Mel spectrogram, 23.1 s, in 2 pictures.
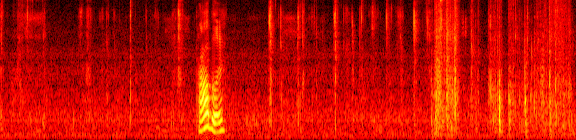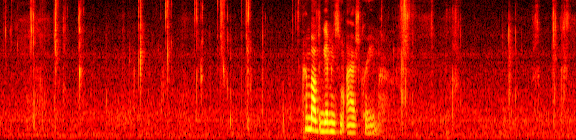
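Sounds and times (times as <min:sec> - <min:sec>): person chewing crisp food: 0:00.0 - 0:03.9, 0:05.2 - 0:17.6, 0:19.3 - 0:20.9, 0:21.5 - 0:23.0.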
